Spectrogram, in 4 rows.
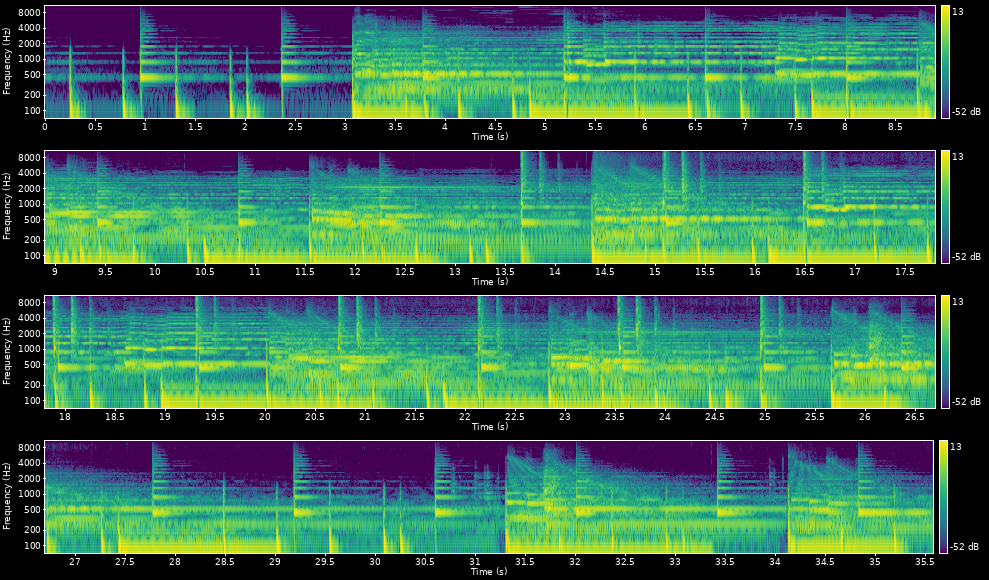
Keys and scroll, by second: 31.6 space, 33.7 space.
